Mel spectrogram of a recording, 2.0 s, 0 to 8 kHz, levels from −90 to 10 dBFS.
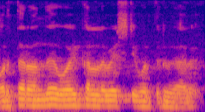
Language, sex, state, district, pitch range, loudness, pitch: Tamil, male, Tamil Nadu, Kanyakumari, 105-115 Hz, -15 LUFS, 110 Hz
